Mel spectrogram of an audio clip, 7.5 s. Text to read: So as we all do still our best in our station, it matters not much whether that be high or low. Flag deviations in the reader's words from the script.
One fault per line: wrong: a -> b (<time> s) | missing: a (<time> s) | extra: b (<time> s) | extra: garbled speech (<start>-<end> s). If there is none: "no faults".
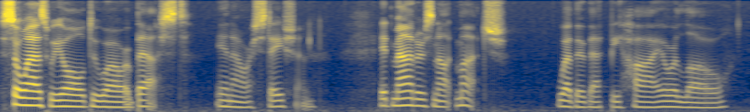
missing: still (1.1 s)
